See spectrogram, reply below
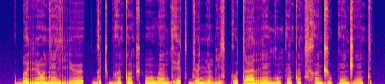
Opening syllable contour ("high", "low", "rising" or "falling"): falling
